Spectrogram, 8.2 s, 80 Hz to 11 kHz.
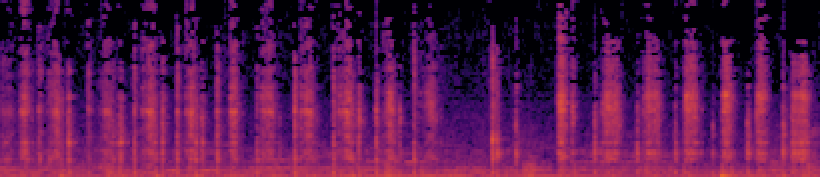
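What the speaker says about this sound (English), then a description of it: "you can have years of graphite lubrication by just shaving into your 3-in-1 oil raw graphite" A raw graphite rod is shaved into 3-in-1 oil, giving a steady close rhythmic rasping and scraping that keeps going without a break, and no one speaks.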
